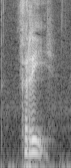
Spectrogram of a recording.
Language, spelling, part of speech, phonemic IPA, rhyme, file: Swedish, fri, adjective, /friː/, -iː, Sv-fri.ogg
- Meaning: 1. free (unconstrained) 2. free (not imprisoned) 3. free (without obligations) 4. free (obtainable without payment) 5. free (without)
